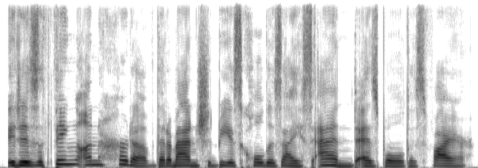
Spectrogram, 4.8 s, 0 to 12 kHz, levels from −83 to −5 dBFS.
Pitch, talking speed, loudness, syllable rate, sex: 215 Hz, 250 wpm, -20 LUFS, 4.9 syllables/s, female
